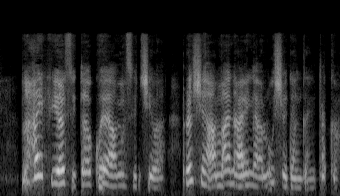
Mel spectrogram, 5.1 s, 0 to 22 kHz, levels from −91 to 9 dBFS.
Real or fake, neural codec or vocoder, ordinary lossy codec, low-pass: fake; codec, 24 kHz, 1.5 kbps, HILCodec; AAC, 64 kbps; 10.8 kHz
